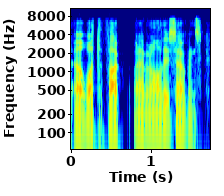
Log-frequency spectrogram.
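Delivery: normal talking voice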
